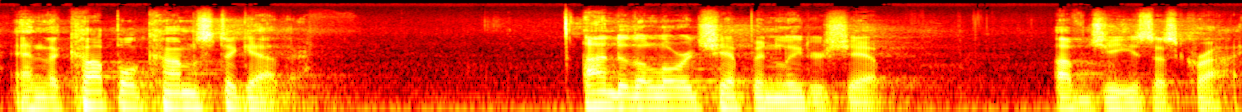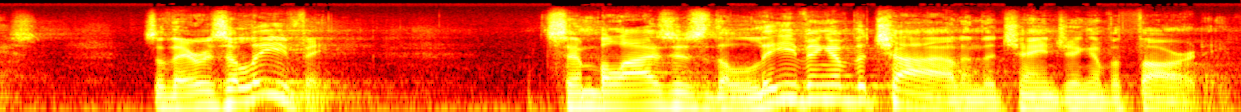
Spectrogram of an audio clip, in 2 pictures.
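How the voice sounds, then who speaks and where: A man preaching a sermon as a pastor, emphatic, with rhetorical questions and dramatic pauses, in a church sanctuary. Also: medium pitch, very animated. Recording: long hall reverb.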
